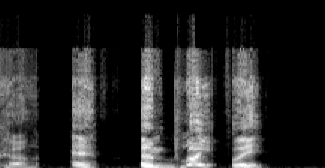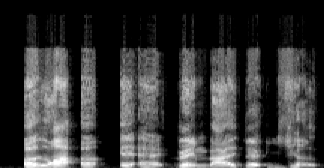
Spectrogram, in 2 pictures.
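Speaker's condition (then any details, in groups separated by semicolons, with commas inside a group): Cerebral palsy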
